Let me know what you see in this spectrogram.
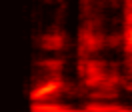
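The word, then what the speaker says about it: phreaking: So, the idea of phone hacking, often referred to as phone freaking spelled with a PH.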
